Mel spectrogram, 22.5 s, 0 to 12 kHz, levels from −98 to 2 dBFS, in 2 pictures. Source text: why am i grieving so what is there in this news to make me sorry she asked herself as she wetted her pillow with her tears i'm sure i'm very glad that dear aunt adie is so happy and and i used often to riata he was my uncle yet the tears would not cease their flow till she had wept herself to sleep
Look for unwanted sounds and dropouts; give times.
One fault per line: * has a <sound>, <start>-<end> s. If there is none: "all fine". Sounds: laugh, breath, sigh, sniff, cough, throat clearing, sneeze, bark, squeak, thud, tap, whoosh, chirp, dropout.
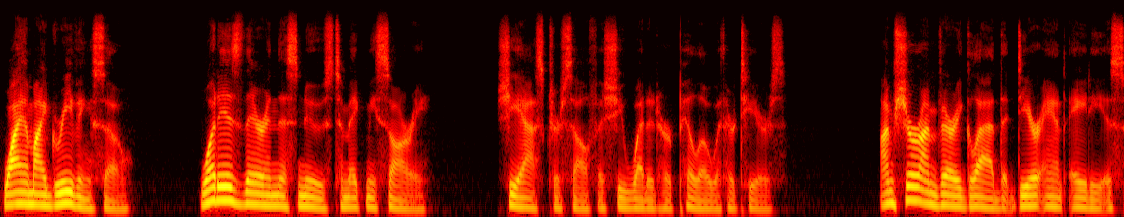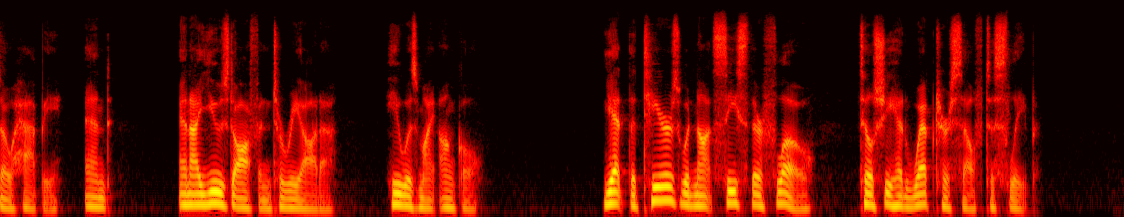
all fine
